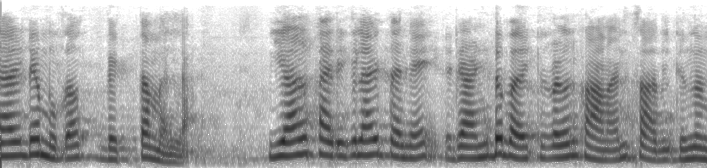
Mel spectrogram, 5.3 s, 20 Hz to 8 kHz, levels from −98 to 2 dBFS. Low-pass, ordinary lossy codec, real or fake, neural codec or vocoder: 7.2 kHz; none; fake; codec, 16 kHz, 2 kbps, FreqCodec, larger model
